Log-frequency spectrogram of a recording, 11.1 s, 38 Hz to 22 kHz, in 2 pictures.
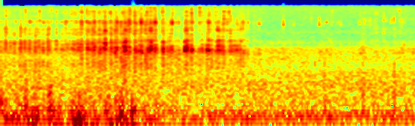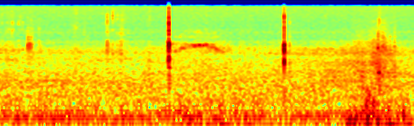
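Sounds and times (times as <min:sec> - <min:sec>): wind on microphone: 0:00.0 - 0:02.5, 0:09.5 - 0:11.0.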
